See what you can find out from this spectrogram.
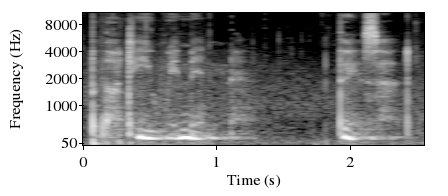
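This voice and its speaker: A woman voicing an imperious, scheming vampire queen in a breathy whisper, haughty and seductive, as an ASMR roleplay. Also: fairly low pitch, level tone, warm tone. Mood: haughty, bitter. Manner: slow, haughty, seductive, measured pauses.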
